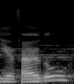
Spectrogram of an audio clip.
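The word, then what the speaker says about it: Urvogel: game being made by I think it's pronounced your Vogel games a bunch of their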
